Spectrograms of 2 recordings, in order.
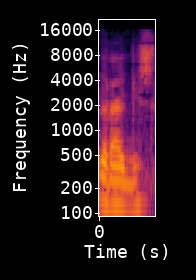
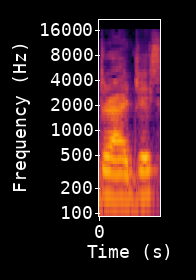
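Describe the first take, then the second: First: The word is said in a plain, everyday way. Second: The word is said in a fancy, affected way. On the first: The speaker is being down-to-earth. "dragis lang yun" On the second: The speaker is being pretentious. "ang arte-arte naman ito"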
